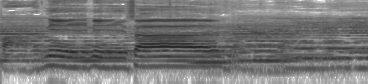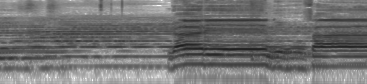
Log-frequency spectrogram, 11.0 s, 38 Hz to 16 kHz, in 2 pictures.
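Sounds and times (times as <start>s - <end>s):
harmoniums sounding steady notes: 0.0s - 11.0s
person singing: 0.0s - 11.0s.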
